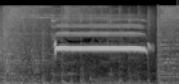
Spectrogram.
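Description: Intro music with drums, then one loud, steady whistle blast lasting just over a second, starting about two-thirds of a second in and cutting off shortly before the end.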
